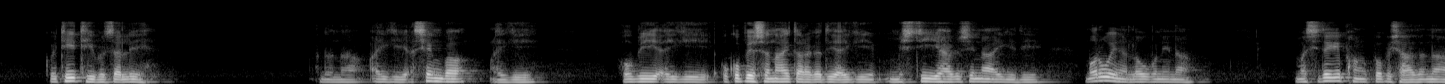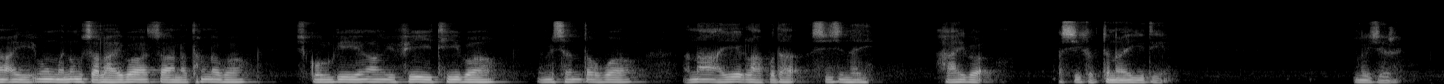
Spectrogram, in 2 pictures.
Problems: low volume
